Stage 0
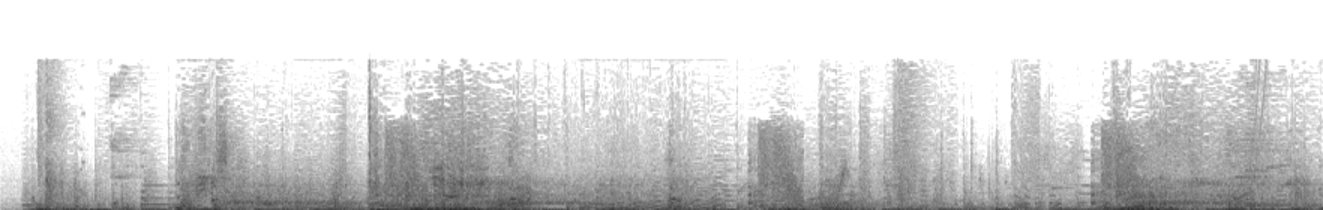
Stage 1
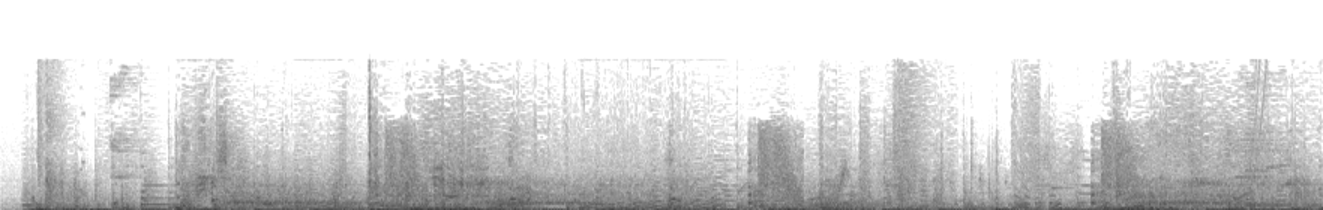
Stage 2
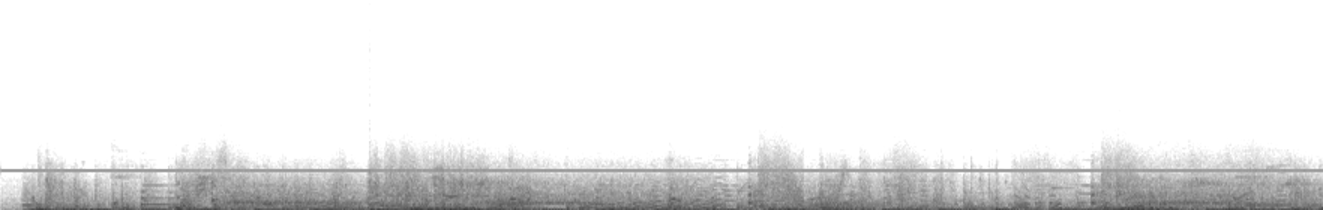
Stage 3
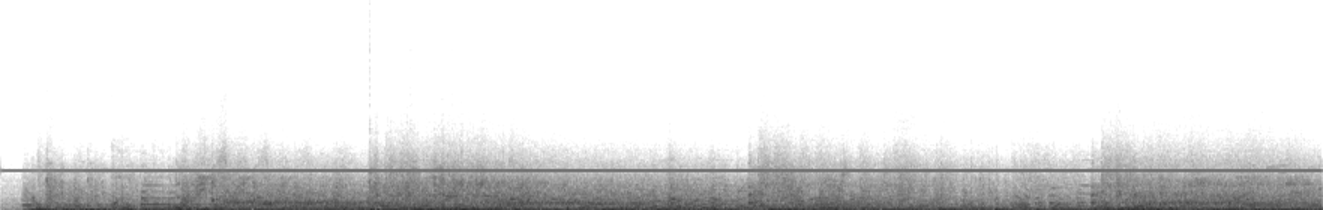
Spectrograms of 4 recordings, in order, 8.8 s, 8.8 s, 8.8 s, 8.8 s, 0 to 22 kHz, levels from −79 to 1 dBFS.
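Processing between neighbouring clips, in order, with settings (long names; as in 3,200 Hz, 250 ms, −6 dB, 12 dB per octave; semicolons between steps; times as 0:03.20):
downward compressor 2 to 1, threshold −24 dBFS, peak gain reduction 6 dB
phase distortion by the signal itself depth 0.1 ms; high-frequency loss of the air 320 metres; steady tone 4,200 Hz −47 dBFS
soft clipping −19.5 dBFS, distortion −19 dB; double-tracking delay 15 ms −11 dB; repeating echo 275 ms, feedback 55%, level −6 dB; level +6 dB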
